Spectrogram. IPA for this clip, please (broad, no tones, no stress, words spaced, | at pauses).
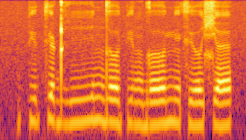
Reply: pʲə kʲaɖʱiː ndəːpʲaŋɡəː mʲãxʲəː ɕɛ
